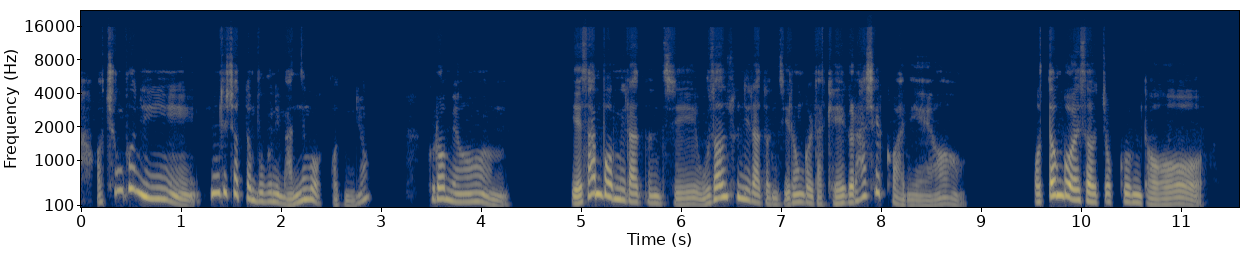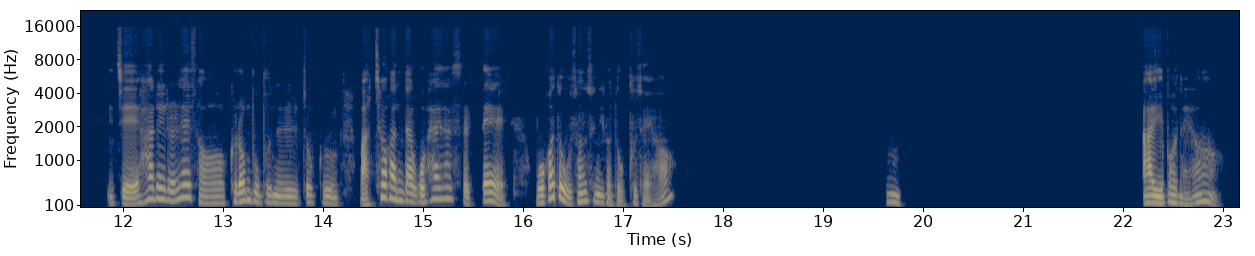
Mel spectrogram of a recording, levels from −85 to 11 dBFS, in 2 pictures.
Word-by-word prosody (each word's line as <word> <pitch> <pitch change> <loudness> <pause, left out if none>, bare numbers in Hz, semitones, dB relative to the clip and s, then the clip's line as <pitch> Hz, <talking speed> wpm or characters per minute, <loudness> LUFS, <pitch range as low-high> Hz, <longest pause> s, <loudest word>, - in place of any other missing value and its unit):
어 - - -7
충분히 290 - +3
힘드셨던 325 - +1
부분이 170 -3 -2
맞는 140 - -1
것 180 - 0
같거든요. 105 - -11 0.6
그러면 165 - -1 0.6
예산 160 - +5
범위라든지 145 - 0
우선순위라든지 165 - 0
이런 155 +1 0
걸 145 - -1
다 125 - -7
계획을 145 +4 0
하실 300 +5 -1
거 - - -8
아니에요. 100 +2 -9 0.7
어떤 280 - +7
거에서 205 - +6
쪼끔 160 -1 -2
더 115 -2 -2 0.6
이제 130 -2 0
할애를 215 - 0
해서 135 - -2
그런 175 +2 +3
부분을 140 -5 -3
쪼끔 135 -3 -4 0.2
맞춰 115 - +3
간다고 175 -9 +2
하셨을 220 - -4
때 175 -1 +2 0.3
뭐가 145 - +4
더 245 - +5
우선순위가 165 -6 -2
높으세요? 95 -2 -7 2.1
음. 155 -2 -4 2.4
아 145 +2 +5
이번에요? 140 +3 -1
160 Hz, 255 characters per minute, -25 LUFS, 130-220 Hz, 2.4 s, 어떤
